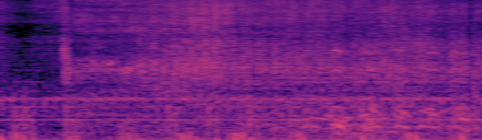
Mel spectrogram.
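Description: Seltzer bottle uncapped quickly: a faint hiss of carbon dioxide escaping starts about a third of a second in, and the water fizzes and foams over as the sudden pressure drop brings the dissolved gas out as bubbles.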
